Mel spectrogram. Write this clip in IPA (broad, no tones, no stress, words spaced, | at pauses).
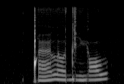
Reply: ǃæ lʌ dijɒʊ̯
